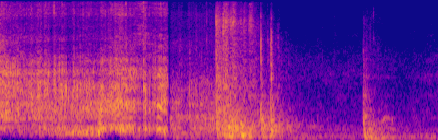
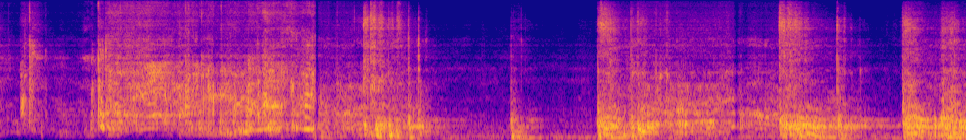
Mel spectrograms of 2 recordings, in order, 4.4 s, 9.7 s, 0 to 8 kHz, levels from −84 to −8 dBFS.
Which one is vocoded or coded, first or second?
second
